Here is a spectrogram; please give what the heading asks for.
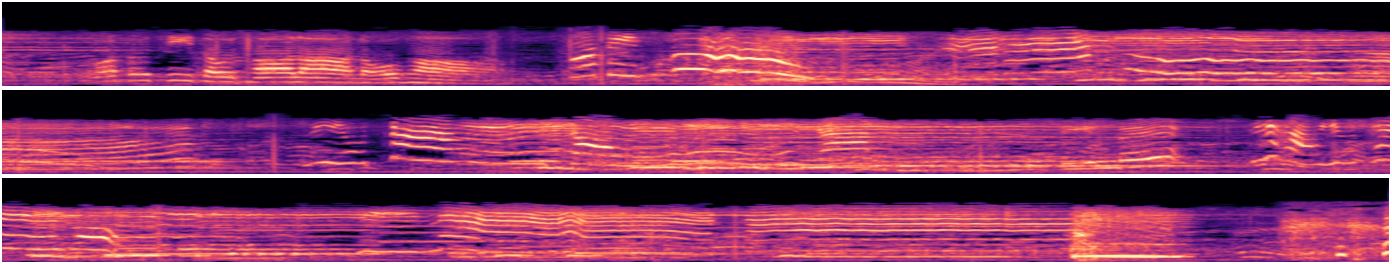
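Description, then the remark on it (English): Chinese orchestral music plays from a record at nine o'clock in the morning, with thin, bright tones and sliding, wavering pitches over about twenty continuous seconds, briefly dipping before picking up again. “That music comes from a record.”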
